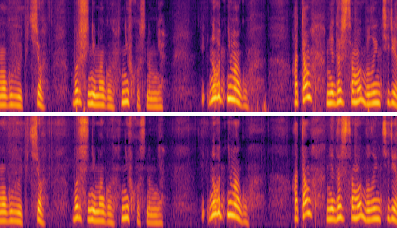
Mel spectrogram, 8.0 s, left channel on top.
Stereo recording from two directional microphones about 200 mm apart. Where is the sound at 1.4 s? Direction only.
25° left (ahead or behind).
